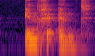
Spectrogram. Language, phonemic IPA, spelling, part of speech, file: Dutch, /ˈɪŋɣəˌʔɛnt/, ingeënt, verb, Nl-ingeënt.ogg
- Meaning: past participle of inenten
